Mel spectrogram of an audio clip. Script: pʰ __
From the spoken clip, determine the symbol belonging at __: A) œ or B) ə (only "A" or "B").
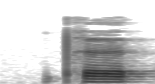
B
